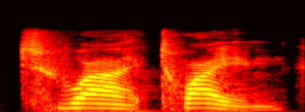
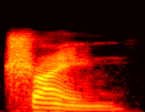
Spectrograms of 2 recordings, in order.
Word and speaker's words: trying: Now here you had said a TU, saying twying. So instead of twying, give me a CHR, trying.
